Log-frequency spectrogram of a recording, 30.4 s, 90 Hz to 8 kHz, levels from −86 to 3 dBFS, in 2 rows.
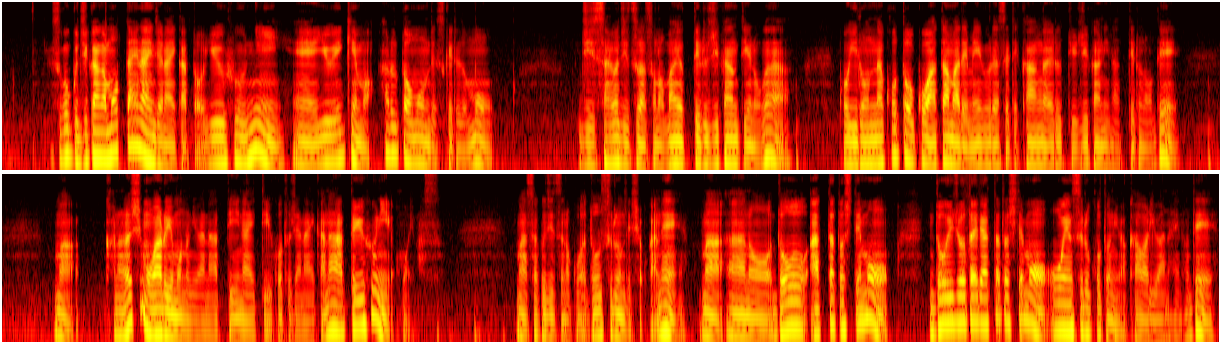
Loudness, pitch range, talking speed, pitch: -28 LUFS, 90-120 Hz, 390 characters per minute, 100 Hz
